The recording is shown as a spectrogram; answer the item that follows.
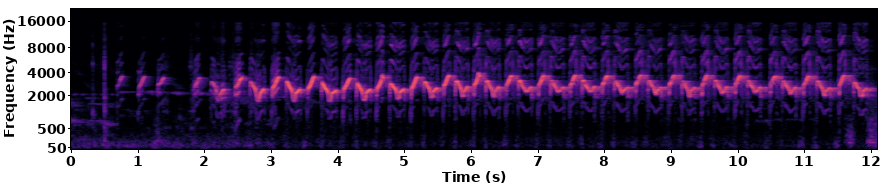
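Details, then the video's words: Long-tailed shrike song: a long run of clear, rising-and-falling whistled notes, evenly repeated about twice a second for ten seconds, each note slurring up then dropping, after a few scattered short chirps at the start. "Burung pentet matahari √√ pol andalan"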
